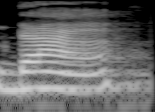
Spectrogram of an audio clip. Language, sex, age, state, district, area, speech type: Hindi, male, 18-30, Uttar Pradesh, Sonbhadra, rural, read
